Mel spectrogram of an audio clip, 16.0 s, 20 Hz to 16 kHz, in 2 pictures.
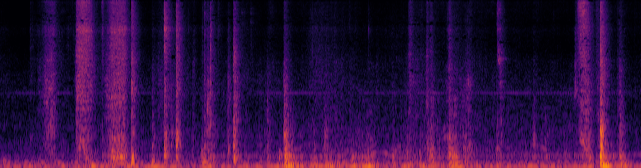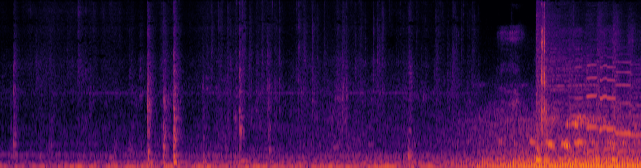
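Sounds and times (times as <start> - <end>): boat engine rumble: 7.9 - 16.0.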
